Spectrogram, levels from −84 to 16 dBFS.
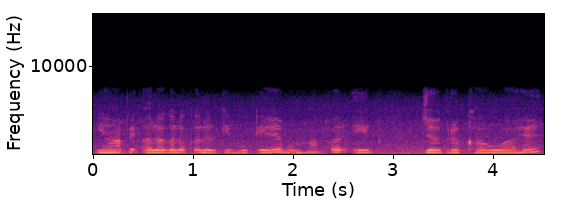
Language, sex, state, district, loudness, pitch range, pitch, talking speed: Hindi, female, Gujarat, Gandhinagar, -16 LUFS, 250-270 Hz, 260 Hz, 200 wpm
